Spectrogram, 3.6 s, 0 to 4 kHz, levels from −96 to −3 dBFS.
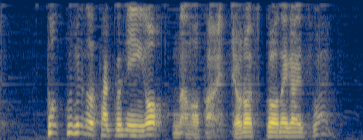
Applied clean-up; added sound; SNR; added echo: neural mask model DeepFilterNet 3.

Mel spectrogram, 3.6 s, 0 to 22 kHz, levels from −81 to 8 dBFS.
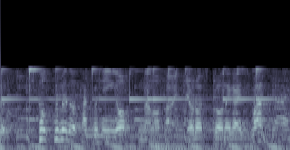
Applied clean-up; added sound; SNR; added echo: none; Chink, clink; 5 dB; reverberation time 0.6 s.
